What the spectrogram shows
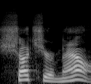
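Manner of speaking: ordinary talk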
